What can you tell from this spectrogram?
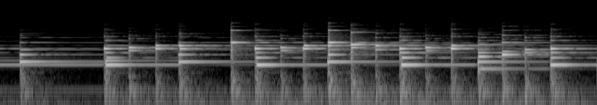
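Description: Background music: a slow piano melody of single struck notes, each one dying away before the next.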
